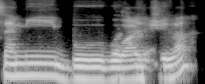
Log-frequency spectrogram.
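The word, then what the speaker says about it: Sami Bouajila: I guess your actor, I think his name is Sammy Bouajila. Did I pronounce it correctly?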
